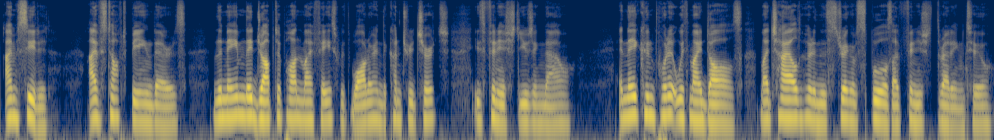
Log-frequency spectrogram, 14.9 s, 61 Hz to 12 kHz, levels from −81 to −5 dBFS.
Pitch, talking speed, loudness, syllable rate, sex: 125 Hz, 170 wpm, -20 LUFS, 4.5 syllables/s, male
